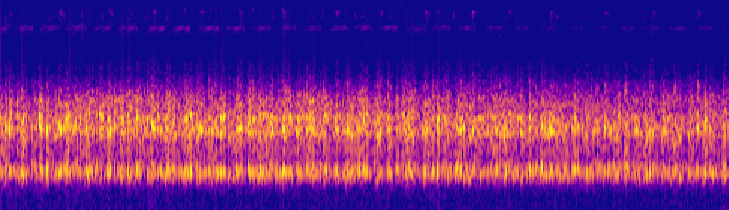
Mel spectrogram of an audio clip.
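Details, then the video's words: Frogs calling at night alongside crickets, a dense continuous chorus of overlapping croaks filling the mid range, with a steady high cricket trill running above throughout; no gaps or other sounds. "Frog and Cricket Sound"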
